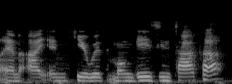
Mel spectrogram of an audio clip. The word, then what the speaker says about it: Mongezi Ntaka: I'm saying that right. – Yes, that's correct. – Not perfectly, though. I can tell. – Yeah. So I'm not saying it. Now, the way how it's pronounced, it's Mongezi. I said Ntaka. – Mongezi Ntaka. – That's correct, yes.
